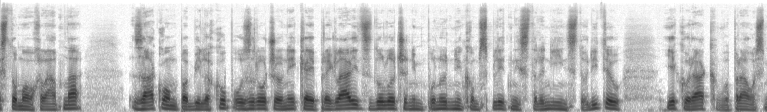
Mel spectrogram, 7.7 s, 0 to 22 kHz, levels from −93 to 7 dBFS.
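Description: No technical faults are audible.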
